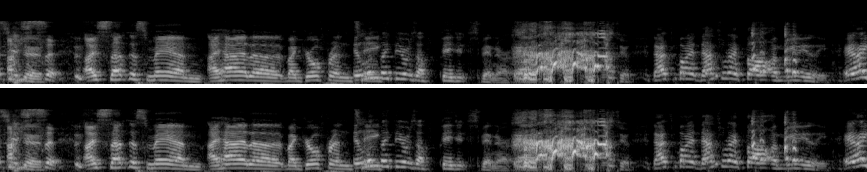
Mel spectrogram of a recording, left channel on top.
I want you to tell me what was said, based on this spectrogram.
you did. I sent this man, I had my girlfriend It looked like there was a fidget spinner. That's what I thought immediately. And I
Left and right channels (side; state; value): both; normal; correlation -0.11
